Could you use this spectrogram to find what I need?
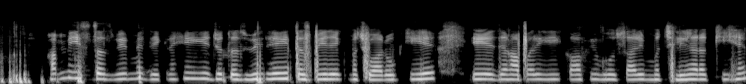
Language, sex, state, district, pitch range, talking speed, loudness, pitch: Hindi, female, Uttar Pradesh, Jyotiba Phule Nagar, 230-245 Hz, 225 wpm, -16 LUFS, 235 Hz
